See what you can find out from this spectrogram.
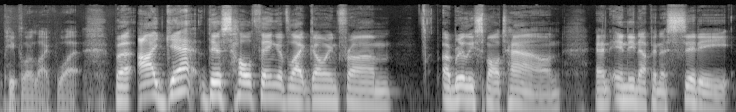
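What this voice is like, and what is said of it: Mixed American-British accent. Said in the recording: “my kooky mixed up accent. I've lived in the UK for a really long time, but I'm originally from East Tennessee”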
